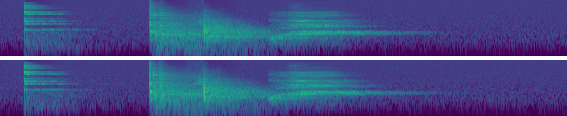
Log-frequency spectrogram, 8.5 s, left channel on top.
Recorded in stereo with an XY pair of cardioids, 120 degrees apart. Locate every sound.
0.4 s a clink: 35° right, 3.5 m
2.2 s dishes clattering: 55° right, 1.9 m
4.0 s a gasp: 50° right, 2.5 m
